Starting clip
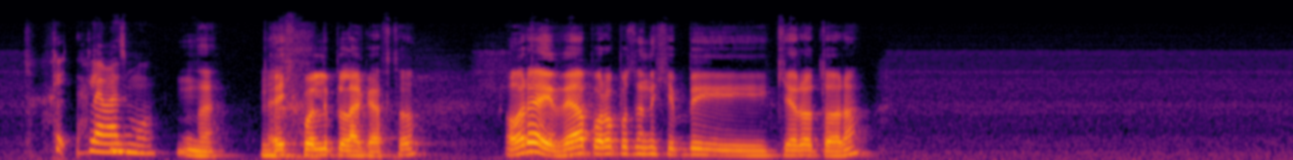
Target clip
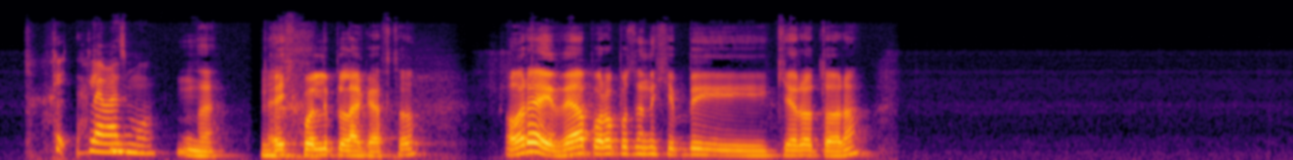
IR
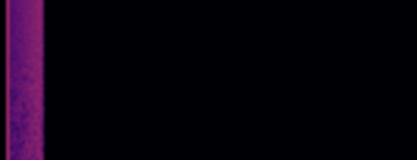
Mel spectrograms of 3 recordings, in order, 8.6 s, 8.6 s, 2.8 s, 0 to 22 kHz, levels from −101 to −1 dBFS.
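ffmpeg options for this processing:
-af "agate=range=-15dB:threshold=-57dB:ratio=16:detection=peak,volume=7.5dB"

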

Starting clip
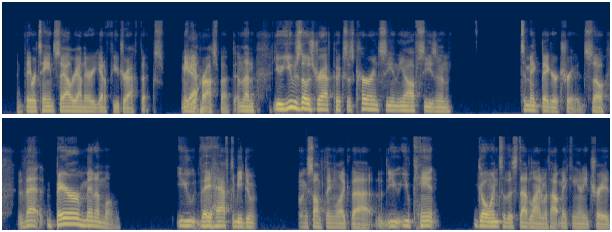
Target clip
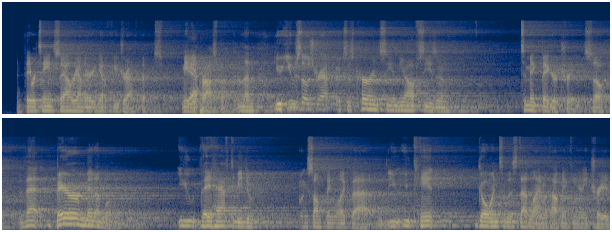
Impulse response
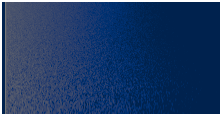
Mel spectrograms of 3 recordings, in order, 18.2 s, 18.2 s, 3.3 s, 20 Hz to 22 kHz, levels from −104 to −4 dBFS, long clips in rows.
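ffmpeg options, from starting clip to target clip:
-filter_complex "[0:a]asettb=1/sr,asplit=3[a][b][c];[a]atrim=end=4.184[d];[b]atrim=start=4.18:end=5.05,asetpts=PTS-STARTPTS,afade=t=in:d=0.004:c=qsin,afade=t=out:st=0.866:d=0.004:c=qsin,highpass=f=1k:p=1[e];[c]atrim=start=5.046[f];[d][e]acrossfade=d=0.004:c1=hsin:c2=qsin[g];[g][f]acrossfade=d=0.004:c1=qsin:c2=hsin[h];[1:a]atrim=start_sample=2205,asetrate=61740,aresample=44100[i];[h][i]afir=irnorm=-1:irlink=0"

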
